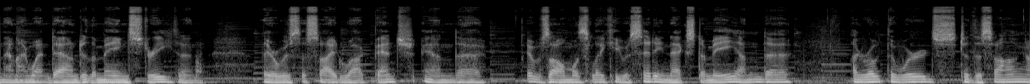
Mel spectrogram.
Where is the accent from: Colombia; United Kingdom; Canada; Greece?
Canada; Wolfville, Nova Scotia; born or raised there; moved away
